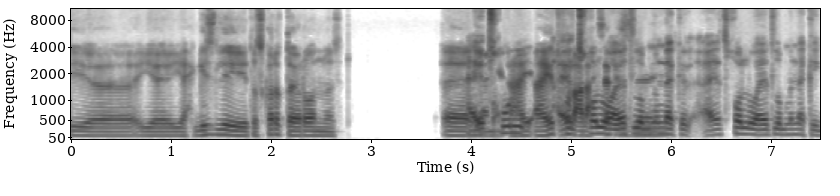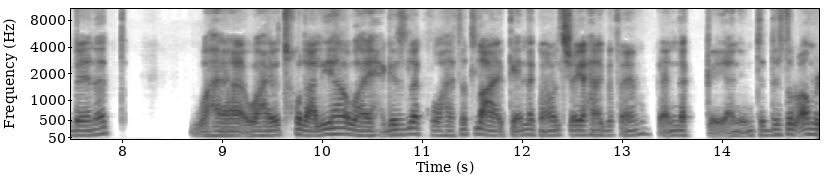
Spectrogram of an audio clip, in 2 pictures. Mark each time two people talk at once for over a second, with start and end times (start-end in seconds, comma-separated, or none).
4.0-5.5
